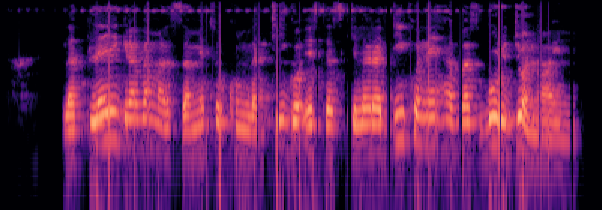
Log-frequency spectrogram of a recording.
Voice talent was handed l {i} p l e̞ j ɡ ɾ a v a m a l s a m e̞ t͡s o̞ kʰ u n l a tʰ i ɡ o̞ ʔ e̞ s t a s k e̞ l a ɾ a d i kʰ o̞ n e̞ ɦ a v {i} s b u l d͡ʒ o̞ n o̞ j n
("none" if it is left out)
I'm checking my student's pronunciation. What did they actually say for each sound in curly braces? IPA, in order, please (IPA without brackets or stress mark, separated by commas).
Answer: a, a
